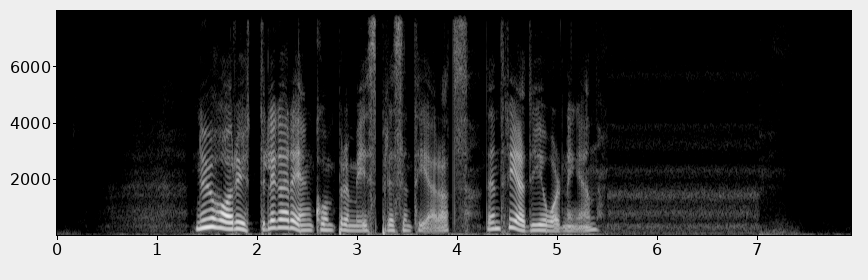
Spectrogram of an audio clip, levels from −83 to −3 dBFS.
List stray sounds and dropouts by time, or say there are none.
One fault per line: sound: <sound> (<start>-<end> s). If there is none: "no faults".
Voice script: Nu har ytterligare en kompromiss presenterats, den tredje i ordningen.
no faults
